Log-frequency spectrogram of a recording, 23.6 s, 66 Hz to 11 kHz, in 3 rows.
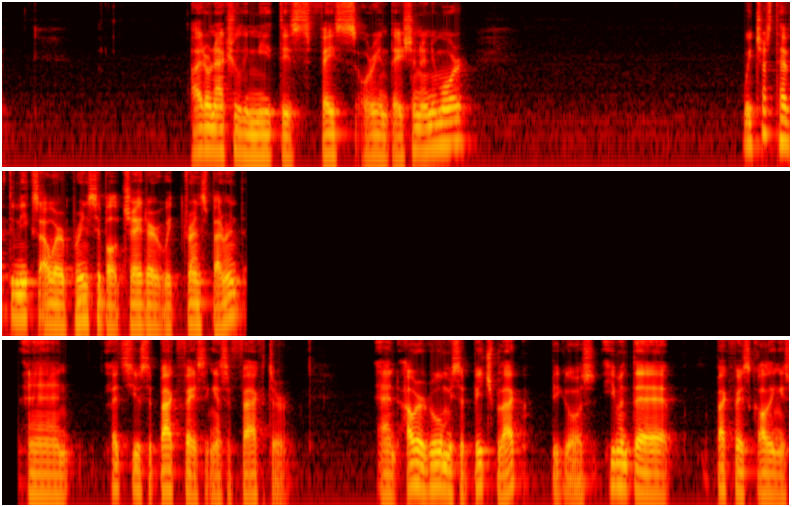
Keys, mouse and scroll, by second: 3.0 click, 5.2 middle click, 6.5 click, 7.5-7.9 scroll down 1, 8.4 shift+middle click, 8.9 shift+a, 13.8 ctrl+shift+right click, 14.8 shift+middle click, 15.2 click, 16.0 click, 16.8 click, 23.3-23.6 scroll down 1.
